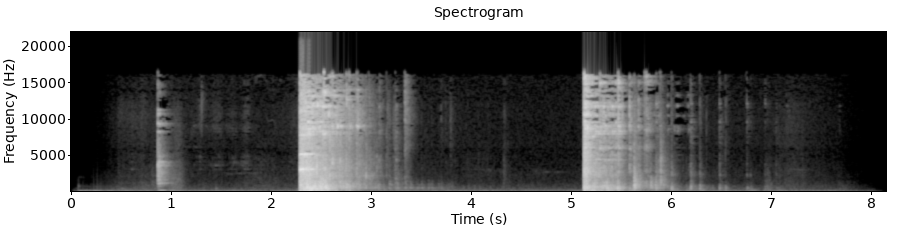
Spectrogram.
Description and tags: This Foley sample was recorded with a Zoom H4n, edited in Ableton Live 9 and Mastered in Studio One.
sound, field-recording, movement, mic, Foley, microphone, design, glass, rustle, bottle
